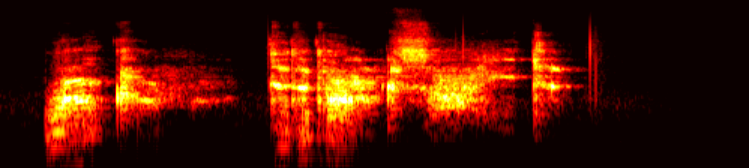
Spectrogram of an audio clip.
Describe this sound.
Speech > Processed / Synthetic
Recorded "Welcome to the dark side" and distorted with different effects.
dark, distorted, halloween, horror, noise, sfx, vocal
